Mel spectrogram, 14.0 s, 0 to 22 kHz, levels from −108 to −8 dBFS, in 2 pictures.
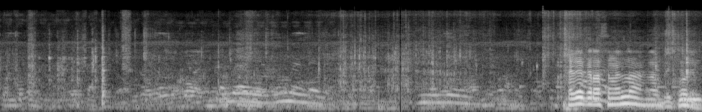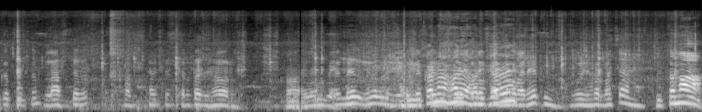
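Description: At 3.99 to 4.01 s, and again at 10.01 to 10.03 s, the sound stops dead for 20 ms. This is a gap between chunks. The audio arrived in 6-second pieces, and silence was inserted at each join. Nothing is lost. The holes simply have abrupt edges.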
